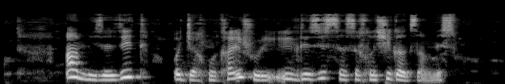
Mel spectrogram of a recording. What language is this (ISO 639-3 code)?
kat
